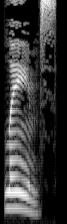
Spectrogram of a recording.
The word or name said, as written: lames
